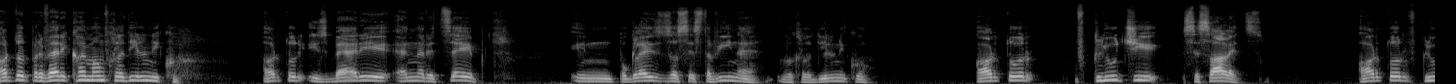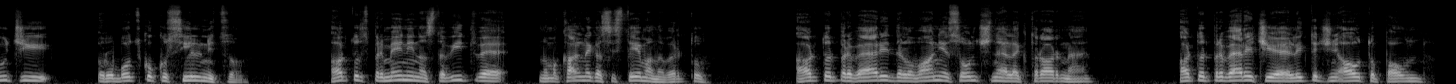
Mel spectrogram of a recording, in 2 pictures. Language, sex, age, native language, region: Slovenian, male, 50-59, Slovenian, Drava region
